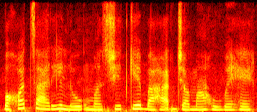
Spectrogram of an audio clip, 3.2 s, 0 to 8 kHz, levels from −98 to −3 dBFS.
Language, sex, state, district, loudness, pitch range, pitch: Hindi, female, Karnataka, Bangalore, -22 LUFS, 205-240 Hz, 210 Hz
